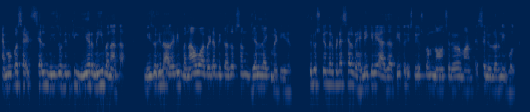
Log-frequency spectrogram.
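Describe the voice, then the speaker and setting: A man with an Indian accent giving a biology lecture, who keeps asking his students questions, answers them himself and slows down on English definitions. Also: fairly high pitch, fairly even intonation, a little mellow. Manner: mixes Hindi with English terms, slows on definitions. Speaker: biology teacher. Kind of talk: classroom lecture.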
